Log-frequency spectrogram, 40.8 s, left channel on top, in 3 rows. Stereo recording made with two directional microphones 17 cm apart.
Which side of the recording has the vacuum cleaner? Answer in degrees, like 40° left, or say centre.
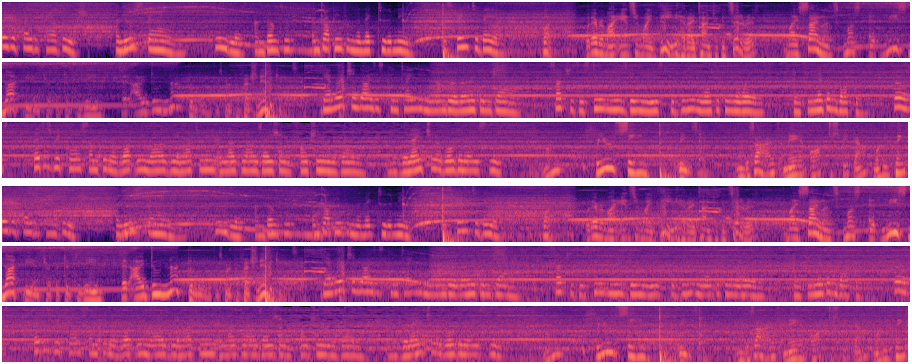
10° right.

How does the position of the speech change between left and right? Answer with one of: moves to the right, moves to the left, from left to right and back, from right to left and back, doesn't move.
from left to right and back.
